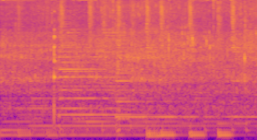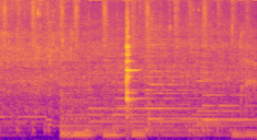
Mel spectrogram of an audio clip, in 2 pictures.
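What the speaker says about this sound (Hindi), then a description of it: "मैं इन्हें फ्राई करने के लिए डाल रही हूँ" Koftas deep frying in hot oil in a home kitchen, a steady loud sizzle and bubbling throughout with faint clinks of a utensil, close up and without speech.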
